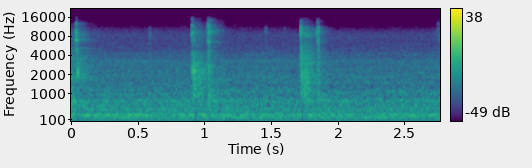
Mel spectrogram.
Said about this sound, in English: I'm pressing keys and nothing's happening.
